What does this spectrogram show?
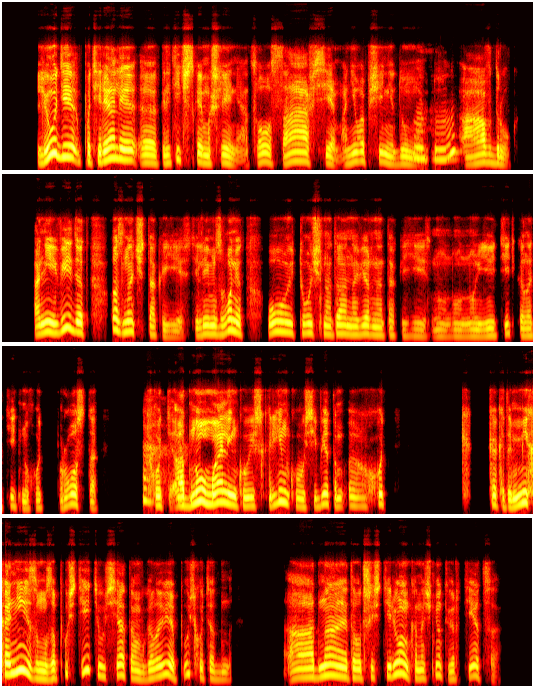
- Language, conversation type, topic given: Russian, podcast, Какие привычки помогают повысить безопасность в интернете?
- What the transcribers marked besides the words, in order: stressed: "совсем"; chuckle; tapping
